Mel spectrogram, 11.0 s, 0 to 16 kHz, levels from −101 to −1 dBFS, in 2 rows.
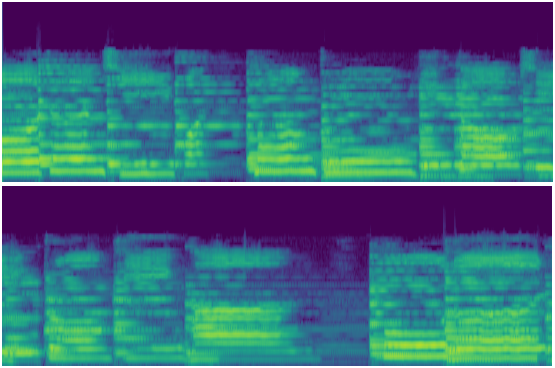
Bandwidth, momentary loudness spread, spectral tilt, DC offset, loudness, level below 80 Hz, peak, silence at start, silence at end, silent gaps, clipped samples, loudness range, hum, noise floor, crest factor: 6 kHz; 11 LU; -8 dB/octave; under 0.1%; -22 LUFS; -72 dBFS; -6 dBFS; 0 s; 0 s; none; under 0.1%; 4 LU; none; -58 dBFS; 16 dB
